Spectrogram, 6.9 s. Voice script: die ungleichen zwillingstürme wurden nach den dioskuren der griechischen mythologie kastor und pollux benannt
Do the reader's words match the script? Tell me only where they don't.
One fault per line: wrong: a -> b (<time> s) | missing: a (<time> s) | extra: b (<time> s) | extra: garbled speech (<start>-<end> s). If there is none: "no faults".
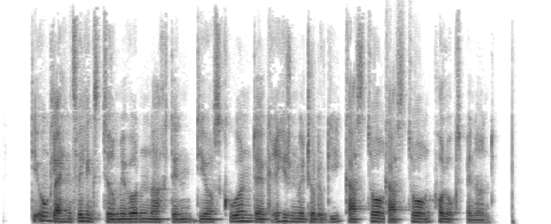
extra: kastor (4.8 s)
